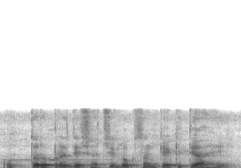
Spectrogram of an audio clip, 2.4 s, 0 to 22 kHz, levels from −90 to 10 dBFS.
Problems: none marked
